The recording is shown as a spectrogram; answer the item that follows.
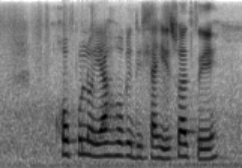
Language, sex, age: Southern Sotho, female, 25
